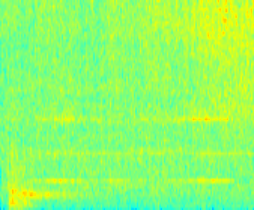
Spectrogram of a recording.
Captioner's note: machine noise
